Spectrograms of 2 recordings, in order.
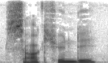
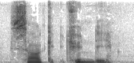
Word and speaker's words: sakkyndig: Men på, på bokmål så må vi nok godta trykket både på førstestaving, sakkyndig, eller sakkyndig. Det tror jeg nok vi må si. Altså en NRK-journalist kan uttale dette på begge måter, men bør helst være konsekvent, altså ikke skifte i et innslag.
